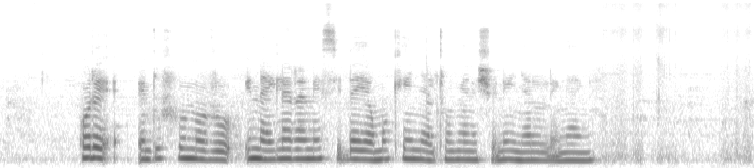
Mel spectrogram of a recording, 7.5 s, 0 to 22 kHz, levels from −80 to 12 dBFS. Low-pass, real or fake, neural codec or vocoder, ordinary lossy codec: none; real; none; none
